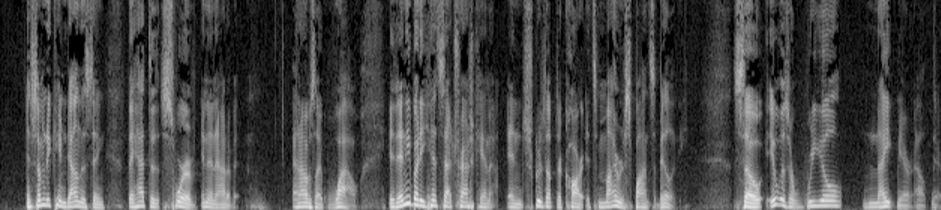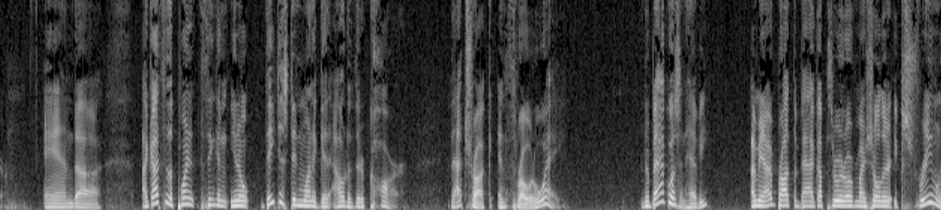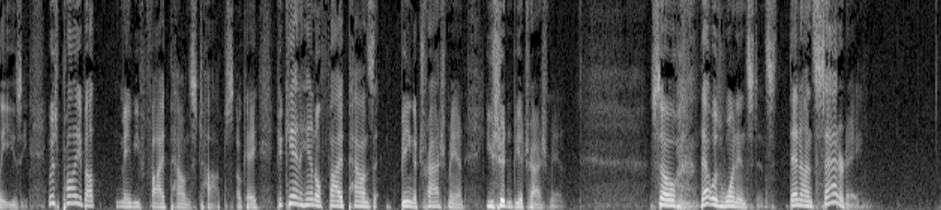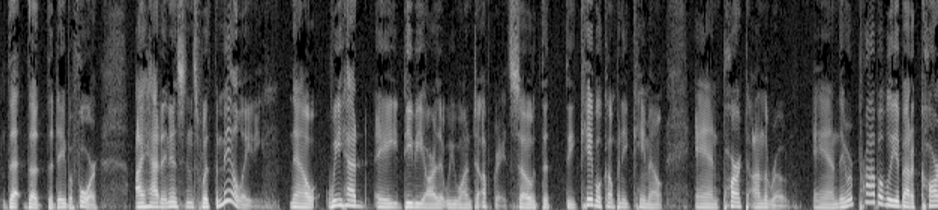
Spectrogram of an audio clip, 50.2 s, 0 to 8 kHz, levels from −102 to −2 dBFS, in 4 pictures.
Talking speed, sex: 195 wpm, male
